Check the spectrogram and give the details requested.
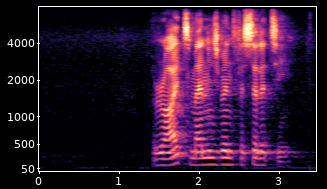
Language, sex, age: Afrikaans, male, 19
